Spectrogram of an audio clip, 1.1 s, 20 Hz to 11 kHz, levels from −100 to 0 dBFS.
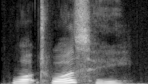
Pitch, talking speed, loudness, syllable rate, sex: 205 Hz, 160 wpm, -14 LUFS, 3.5 syllables/s, female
